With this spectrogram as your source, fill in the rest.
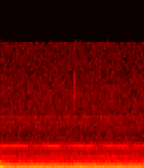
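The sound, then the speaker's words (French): A refrigerator's steady, low running hum fills the room, quiet and constant, with a faint high whine layered over a soft mechanical drone and no voices. “Bon, désolé pour le bruit du frigo.”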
